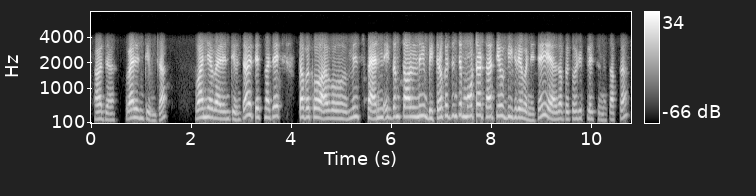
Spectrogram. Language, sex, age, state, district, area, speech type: Nepali, female, 30-45, West Bengal, Kalimpong, rural, conversation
